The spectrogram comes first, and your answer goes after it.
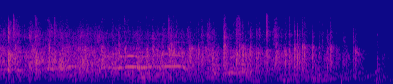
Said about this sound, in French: Allez là-bas, on va l'applaudir.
